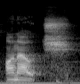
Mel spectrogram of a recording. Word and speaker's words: Aonadh: Rob doing the banahabin an ouch spelled a-o-n-a-d-h but pronounced on ouch uh it is a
